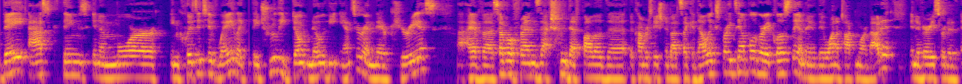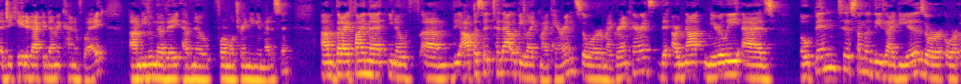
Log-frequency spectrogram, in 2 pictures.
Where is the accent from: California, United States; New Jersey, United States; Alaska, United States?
New Jersey, United States; I'm from New Jersey, so there's often lots of like four-letter expletives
